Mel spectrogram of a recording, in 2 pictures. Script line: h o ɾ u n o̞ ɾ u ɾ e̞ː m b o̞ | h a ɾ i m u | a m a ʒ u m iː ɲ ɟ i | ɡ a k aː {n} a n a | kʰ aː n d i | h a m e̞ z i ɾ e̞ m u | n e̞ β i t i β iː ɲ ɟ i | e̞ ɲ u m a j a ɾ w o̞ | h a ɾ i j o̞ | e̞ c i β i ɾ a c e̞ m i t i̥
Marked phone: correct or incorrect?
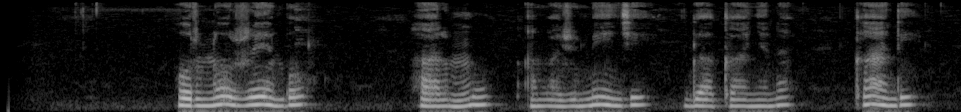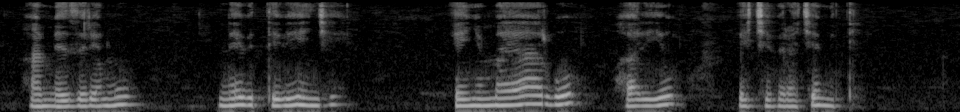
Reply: incorrect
